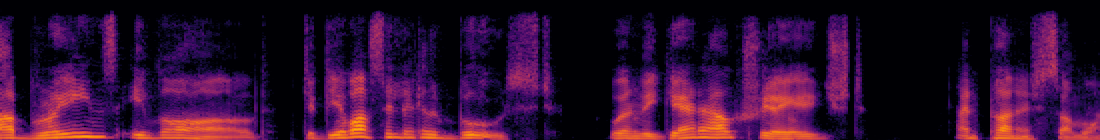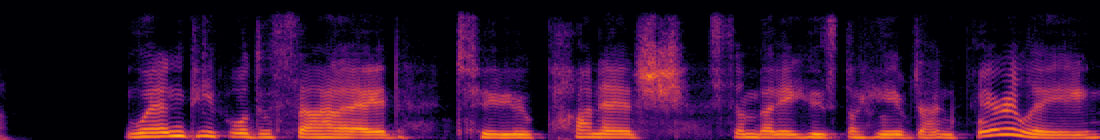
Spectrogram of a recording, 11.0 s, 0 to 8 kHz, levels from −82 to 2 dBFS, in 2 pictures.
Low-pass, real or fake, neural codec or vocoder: 7.2 kHz; fake; codec, 24 kHz, 1.5 kbps, HILCodec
